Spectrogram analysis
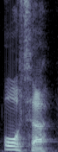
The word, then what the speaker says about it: ought to: Yeah, we can say oughta. You really ought to go to the doctor. So notice that the to, it's never stressed.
